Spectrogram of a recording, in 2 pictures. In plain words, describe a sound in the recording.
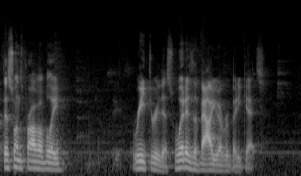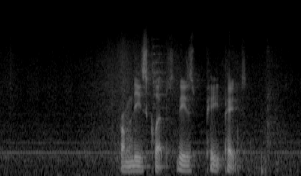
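A man speaks calmly and close by, with long pauses.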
